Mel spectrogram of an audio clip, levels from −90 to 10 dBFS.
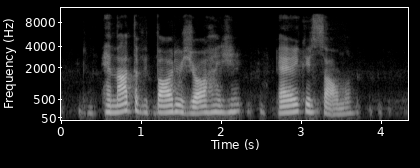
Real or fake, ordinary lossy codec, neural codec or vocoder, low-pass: fake; Opus, 64 kbps; autoencoder, 22.05 kHz, a latent of 192 numbers a frame, VITS, trained on one speaker; 9.9 kHz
